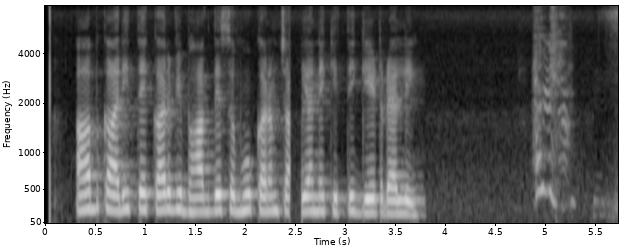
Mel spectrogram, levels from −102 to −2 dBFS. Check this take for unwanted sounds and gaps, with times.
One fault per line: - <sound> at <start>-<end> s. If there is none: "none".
- dropout at 2.4-2.6 s
- sneeze at 4.7-5.3 s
